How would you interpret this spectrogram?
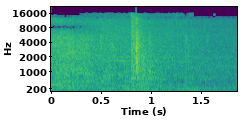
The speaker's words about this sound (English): On the studio lot, two men pull up in a vintage convertible muscle car, the driver wearing a paper bag mask. The car slams into the wall as he parks.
